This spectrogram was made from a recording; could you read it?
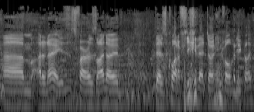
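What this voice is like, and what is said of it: Australian accent. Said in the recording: “that sounds like an Australian accent”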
